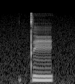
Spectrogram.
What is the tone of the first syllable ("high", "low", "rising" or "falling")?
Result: high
